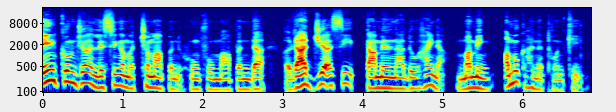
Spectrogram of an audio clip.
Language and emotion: Manipuri, neutral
